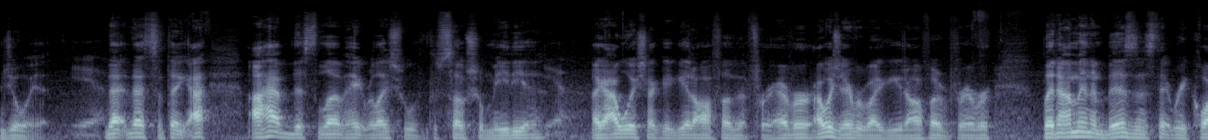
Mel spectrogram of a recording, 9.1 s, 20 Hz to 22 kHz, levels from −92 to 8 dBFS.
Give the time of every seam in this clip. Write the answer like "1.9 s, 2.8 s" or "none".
none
